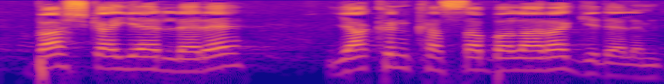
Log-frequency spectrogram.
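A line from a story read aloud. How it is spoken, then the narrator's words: Plain. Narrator (Turkish): dedi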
